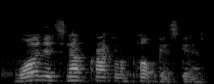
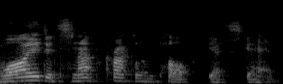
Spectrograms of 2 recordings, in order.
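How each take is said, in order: First: The question is said fast. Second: The question is said more slowly.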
